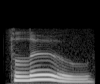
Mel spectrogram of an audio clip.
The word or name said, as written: flue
